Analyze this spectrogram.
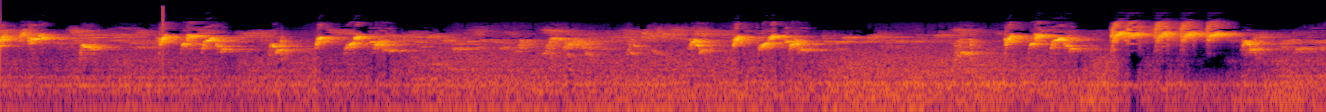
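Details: Red-whiskered bulbul, the jambul, on special bird food, singing short repeated warbled phrases roughly every second, then a fast burst of five bright high notes near the end, with faint low hum.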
